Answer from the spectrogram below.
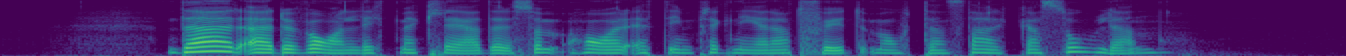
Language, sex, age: Swedish, female, 46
